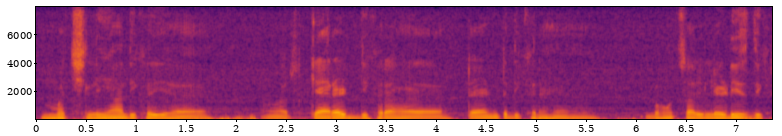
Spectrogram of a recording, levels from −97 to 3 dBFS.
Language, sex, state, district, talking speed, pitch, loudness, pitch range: Hindi, male, Maharashtra, Sindhudurg, 145 wpm, 120 Hz, -22 LUFS, 115-120 Hz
